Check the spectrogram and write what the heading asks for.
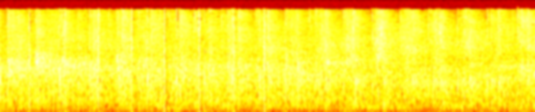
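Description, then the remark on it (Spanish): A crowd applauds Venezuela and Colombia steadily for several seconds, a dense wash of many hands clapping with a few sharper individual claps standing out, loud and sustained without any talking. “Un fuerte aplauso a Venezuela y Colombia.”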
